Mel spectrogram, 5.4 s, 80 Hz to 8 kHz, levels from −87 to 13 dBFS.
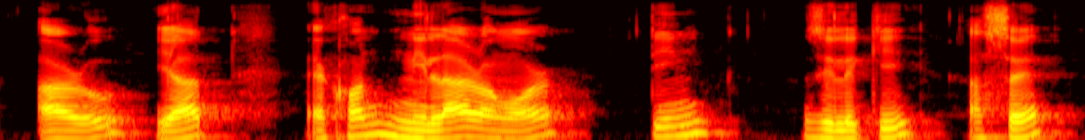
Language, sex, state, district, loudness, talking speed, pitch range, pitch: Assamese, male, Assam, Kamrup Metropolitan, -17 LUFS, 90 wpm, 120-165 Hz, 135 Hz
